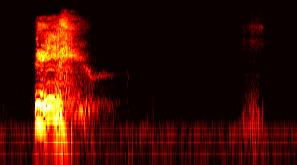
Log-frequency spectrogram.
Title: Wet Sneezes M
